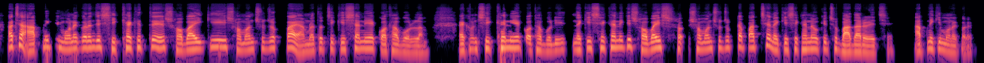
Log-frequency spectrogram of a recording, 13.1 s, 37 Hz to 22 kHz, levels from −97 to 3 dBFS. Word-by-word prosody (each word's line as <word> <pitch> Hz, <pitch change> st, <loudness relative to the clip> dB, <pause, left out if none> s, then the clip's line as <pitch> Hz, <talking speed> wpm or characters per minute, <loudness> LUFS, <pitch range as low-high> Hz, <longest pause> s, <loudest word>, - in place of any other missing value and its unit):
আচ্ছা -, -, +6 dB
আপনি 130 Hz, +8 st, -2 dB
কি 200 Hz, -, -14 dB
মনে 160 Hz, +2 st, +2 dB
করেন, 175 Hz, 0 st, +3 dB
যে 185 Hz, -, +2 dB
শিক্ষা 165 Hz, +3 st, +2 dB
ক্ষেত্রে 190 Hz, +1 st, 0 dB, 0.3 s
সবাই 145 Hz, +2 st, +5 dB, 0.2 s
কি 190 Hz, -, -3 dB, 0.2 s
সমান 140 Hz, 0 st, -2 dB
সুযোগ 165 Hz, +1 st, -4 dB
পায়? 180 Hz, -, +8 dB
আমরা 125 Hz, +3 st, -3 dB
তো 155 Hz, -, +1 dB
চিকিৎসা 150 Hz, +2 st, -2 dB
নিয়ে 165 Hz, 0 st, +2 dB
কথা 125 Hz, +1 st, +1 dB
বললাম। 110 Hz, 0 st, -3 dB, 0.5 s
এখন 155 Hz, +3 st, -7 dB
শিক্ষা 170 Hz, +1 st, +1 dB
নিয়ে 175 Hz, 0 st, +3 dB
কথা 140 Hz, 0 st, +2 dB
বলি, 130 Hz, +2 st, -4 dB, 0.2 s
নাকি 145 Hz, +4 st, -1 dB
সেখানে 180 Hz, +1 st, 0 dB
কি 205 Hz, -, +3 dB
সবাই 155 Hz, +4 st, +5 dB
স -, -, -6 dB, 0.3 s
সমান 155 Hz, 0 st, -1 dB
সুযোগটা 180 Hz, +2 st, -2 dB
পাচ্ছে 180 Hz, +5 st, +2 dB
নাকি 140 Hz, 0 st, -1 dB
সেখানেও 150 Hz, +1 st, -1 dB
কিছু 155 Hz, +1 st, -6 dB
বাধা 115 Hz, +1 st, +6 dB
রয়েছে? 105 Hz, -1 st, -4 dB, 0.4 s
আপনি 160 Hz, -, -2 dB
কি -, -, -1 dB
মনে 110 Hz, -3 st, -5 dB
করেন? -, -, -9 dB
155 Hz, 185 wpm, -24 LUFS, 140-175 Hz, 0.5 s, পায়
